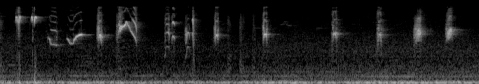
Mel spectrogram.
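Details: Konin (kolibri ninja) song used to prompt birds to sing: a burst of high squeaky whistles and chirps, then evenly spaced single high pips, with a low background hum.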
